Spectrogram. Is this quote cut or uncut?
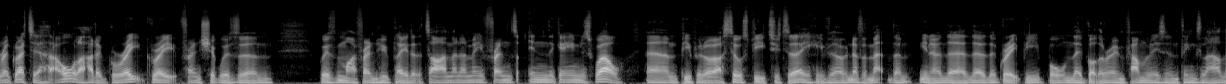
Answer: cut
